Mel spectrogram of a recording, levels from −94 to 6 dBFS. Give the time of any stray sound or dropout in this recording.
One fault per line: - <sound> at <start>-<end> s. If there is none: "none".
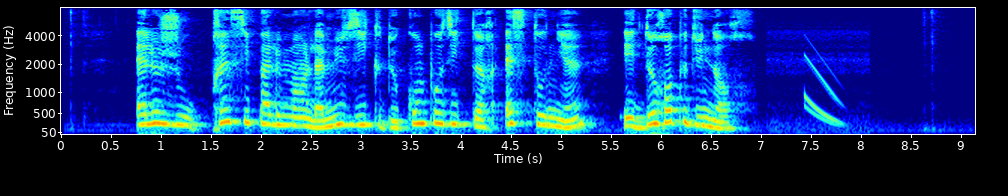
- chirp at 7.4-7.9 s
